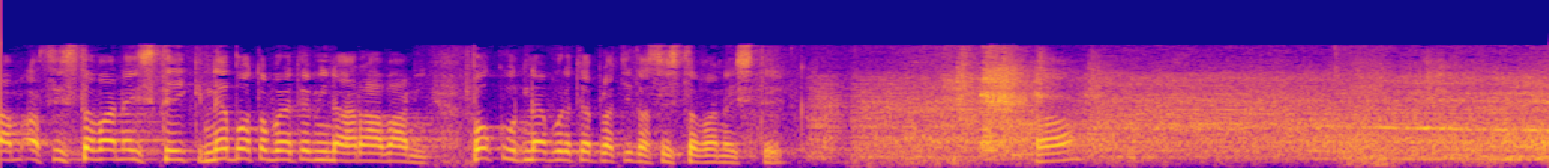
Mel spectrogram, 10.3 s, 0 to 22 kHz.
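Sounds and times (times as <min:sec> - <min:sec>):
speech: 0:00.0 - 0:05.5, 0:06.9 - 0:07.4
tram wheels and motor rumbling while pulling in to a stop: 0:05.7 - 0:10.3.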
